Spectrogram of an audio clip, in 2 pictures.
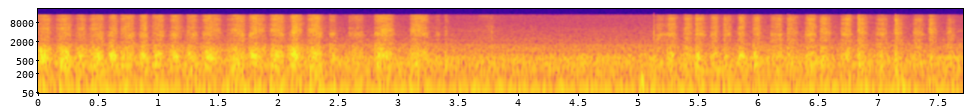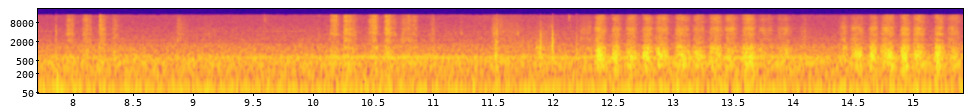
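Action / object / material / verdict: scrape / wooden pencil on paper sketchbook page / paper / none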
